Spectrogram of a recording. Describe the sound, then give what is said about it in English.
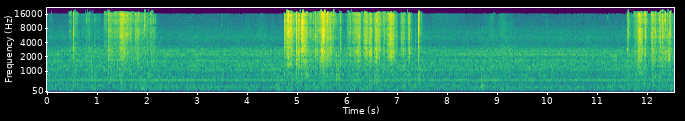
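Homemade steak fries are tossed into olive oil, making a few bursts of wet rustling and clattering separated by quiet pauses, with a faint steady hum underneath. “Put the cap back on the olive oil. And take these steak fries that I made, put them in the olive oil.”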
